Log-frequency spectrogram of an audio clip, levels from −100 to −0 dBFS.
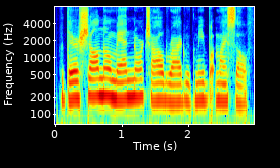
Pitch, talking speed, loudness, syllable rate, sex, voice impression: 185 Hz, 240 wpm, -16 LUFS, 4.8 syllables/s, female, feminine, slightly adult-like, muffled, calm, slightly unique, slightly kind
